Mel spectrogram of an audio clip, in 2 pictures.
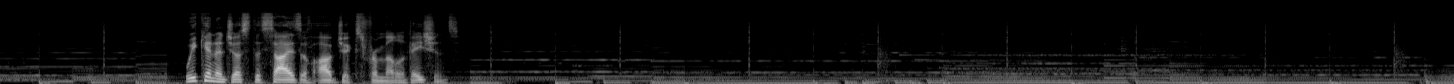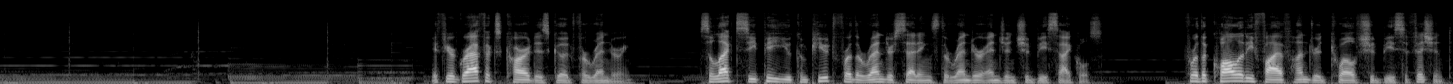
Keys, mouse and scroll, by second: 2.3 shift+b, 2.4 d, 6.6 double click, 6.9 typing, 7.6 Escape, 8.0 typing, 10.4 Tab, 10.7-11.4 typing, 12.0-13.0 scroll up 1, 13.0-16.6 typing, 13.9 scroll down 1, 16.1 scroll down 1, 19.1 typing, 25.6-28.9 typing.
